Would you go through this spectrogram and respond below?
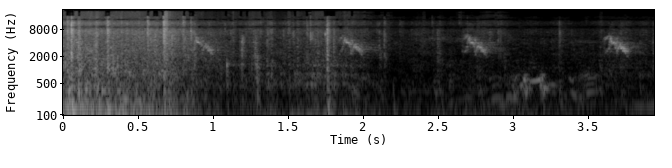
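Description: Young pigeons in a loft coo softly several times against the sound of wings flapping and some rustling, with the flapping strongest near the start.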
